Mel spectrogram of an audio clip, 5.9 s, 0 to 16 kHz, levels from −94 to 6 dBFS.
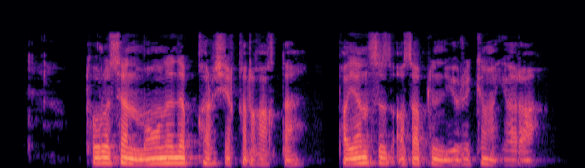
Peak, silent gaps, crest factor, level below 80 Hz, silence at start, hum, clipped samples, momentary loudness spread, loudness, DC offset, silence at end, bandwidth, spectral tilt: -6 dBFS; none; 20 dB; -62 dBFS; 0.85 s; none; under 0.1%; 11 LU; -24 LUFS; under 0.1%; 0.5 s; 7.8 kHz; -6 dB/octave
